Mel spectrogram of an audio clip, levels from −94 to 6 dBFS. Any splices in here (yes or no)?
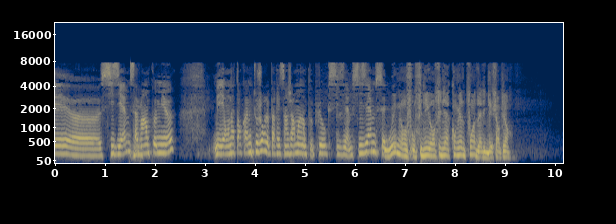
no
